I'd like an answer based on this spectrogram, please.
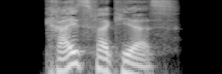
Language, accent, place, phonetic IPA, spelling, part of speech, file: German, Germany, Berlin, [ˈkʁaɪ̯sfɛɐ̯ˌkeːɐ̯s], Kreisverkehrs, noun, De-Kreisverkehrs.ogg
- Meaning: genitive singular of Kreisverkehr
